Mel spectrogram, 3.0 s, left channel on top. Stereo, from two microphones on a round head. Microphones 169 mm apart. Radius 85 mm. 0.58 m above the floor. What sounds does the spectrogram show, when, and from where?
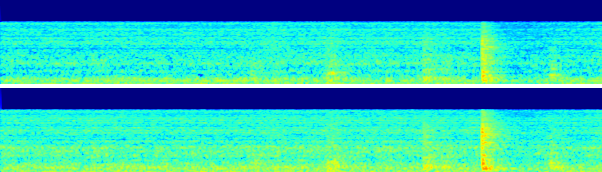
0.0 s running water: 5° left (ahead or behind), 1.1 m
1.1 s footsteps: 30° left (ahead or behind), 0.6 m; by 2.9 s 25° right (ahead or behind), 0.9 m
